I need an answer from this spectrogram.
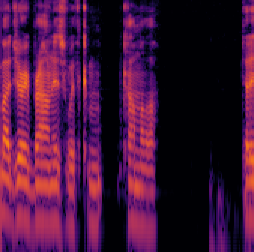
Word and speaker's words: Kamala: you say your name how do you say her name Kama or no vice president Harris Kamala Kamala Kamala all right now we can say it so we've learned something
